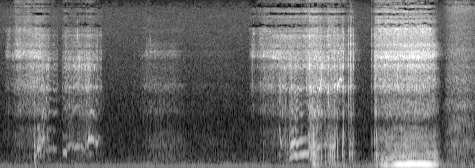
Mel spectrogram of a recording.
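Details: Person's sleep sounds with very strange noises, sleep apnea questioned: irregular breathing with snorts and a loud low rattling snore near the end; unusual noisy snoring.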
